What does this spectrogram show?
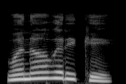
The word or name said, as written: ವನಾವರಿಕೆ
